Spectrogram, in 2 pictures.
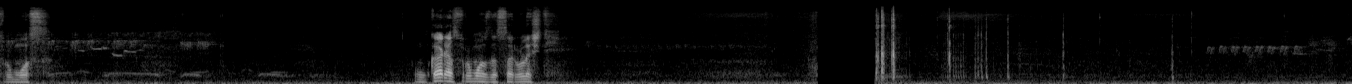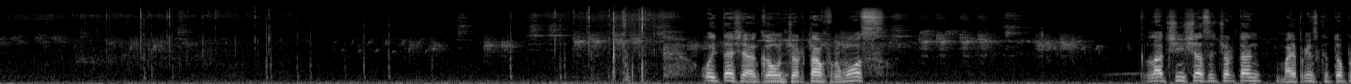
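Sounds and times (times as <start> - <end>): small birds chirping and trilling: 0.0 - 3.4, 4.4 - 7.8, 10.7 - 27.0
sharp clicks: 8.8 - 11.1.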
